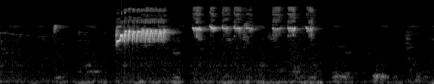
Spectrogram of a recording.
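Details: Long-tailed shrike lure song to draw other shrikes, in the toet toet style: a loud harsh buzzing burst, then a quick series of scratchy high chattering notes, over a quiet background.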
